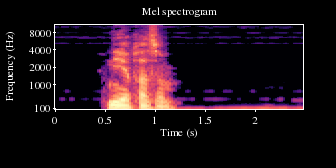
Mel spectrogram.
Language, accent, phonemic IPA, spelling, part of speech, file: English, Australia, /ˈniːoʊˌplæzəm/, neoplasm, noun, En-au-neoplasm.ogg
- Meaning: An abnormal new growth of disorganized tissue in animals or plants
